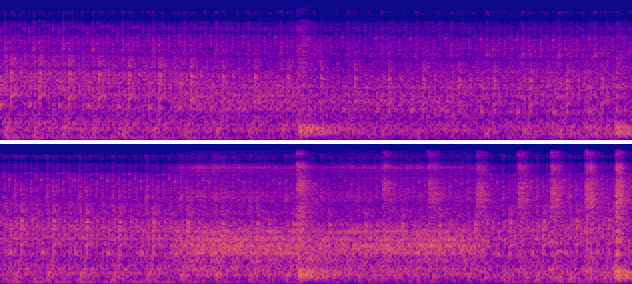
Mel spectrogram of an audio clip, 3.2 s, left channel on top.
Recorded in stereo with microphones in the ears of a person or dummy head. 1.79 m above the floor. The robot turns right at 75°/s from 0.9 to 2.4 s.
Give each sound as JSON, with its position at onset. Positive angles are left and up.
{"t": 1.5, "sound": "a thud", "side_deg": -40, "distance_m": 3.0}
